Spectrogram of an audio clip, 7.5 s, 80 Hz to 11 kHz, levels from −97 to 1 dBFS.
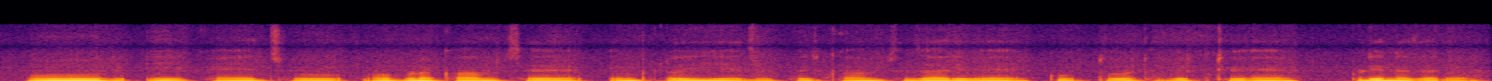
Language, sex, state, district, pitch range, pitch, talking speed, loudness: Hindi, male, Rajasthan, Churu, 100-105 Hz, 105 Hz, 160 wpm, -17 LUFS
